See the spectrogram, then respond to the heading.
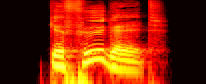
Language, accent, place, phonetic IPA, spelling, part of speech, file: German, Germany, Berlin, [ɡəˈføːɡl̩t], gevögelt, verb, De-gevögelt.ogg
- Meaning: past participle of vögeln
